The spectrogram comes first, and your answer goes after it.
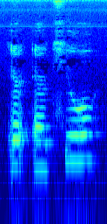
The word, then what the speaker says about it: Hercule: an episode of well you don't say the h like it you're supposed to say air q but it's spelled h-e-r c-l-c-u-l-e-s like hercules but he's belgian and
